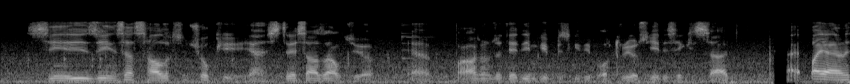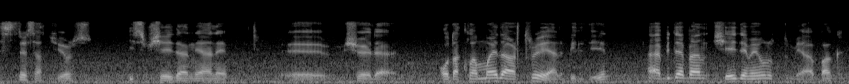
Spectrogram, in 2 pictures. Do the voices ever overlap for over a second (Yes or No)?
No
